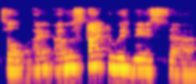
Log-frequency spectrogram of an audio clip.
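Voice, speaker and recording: A woman speaks at medium pitch with a Japanese accent. Her pace is very slow and her intonation lively. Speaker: linguistics professor. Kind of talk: conference lecture. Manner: halting.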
